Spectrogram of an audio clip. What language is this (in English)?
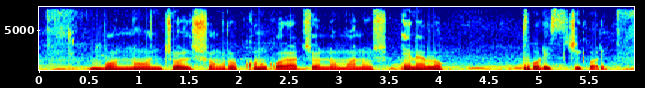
Bangla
